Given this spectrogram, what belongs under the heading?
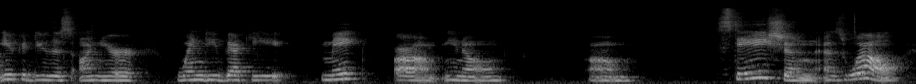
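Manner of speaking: ordinary delivery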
